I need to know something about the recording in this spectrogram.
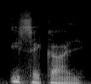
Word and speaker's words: isekai: Isekai.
